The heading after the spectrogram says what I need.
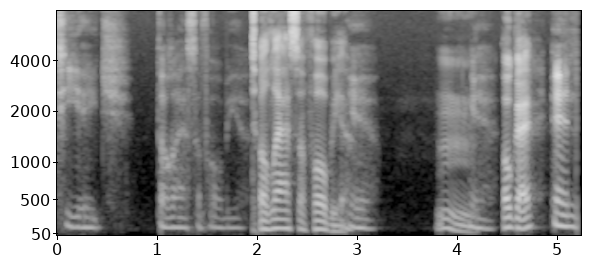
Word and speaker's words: thalassophobia: the cuz the fear of the ocean is theophobia I think that's how you say it but wait wait say that again alophia theophobia like th thalassophobia thaasophobia yeah yeah okay and uh so usually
